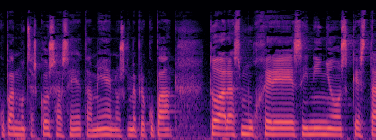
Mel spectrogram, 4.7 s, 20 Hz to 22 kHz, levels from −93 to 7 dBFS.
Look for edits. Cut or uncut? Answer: cut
